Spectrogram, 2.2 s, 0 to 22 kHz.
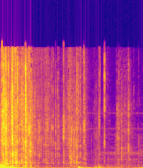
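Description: Foil wrapper of a 2020 Panini Select football card pack crinkling as it is torn open by hand, loudest in the first half second, then fading to light rustling as the cards come out.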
